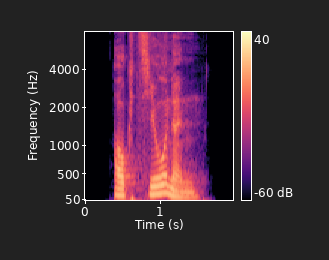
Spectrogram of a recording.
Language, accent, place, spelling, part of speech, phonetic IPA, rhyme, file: German, Germany, Berlin, Auktionen, noun, [aʊ̯kˈt͡si̯oːnən], -oːnən, De-Auktionen.ogg
- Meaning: plural of Auktion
